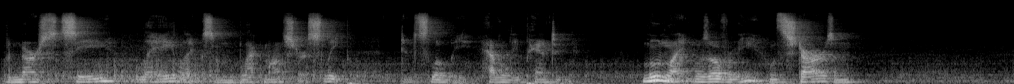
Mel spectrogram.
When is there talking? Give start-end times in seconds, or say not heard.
0.0-8.5.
